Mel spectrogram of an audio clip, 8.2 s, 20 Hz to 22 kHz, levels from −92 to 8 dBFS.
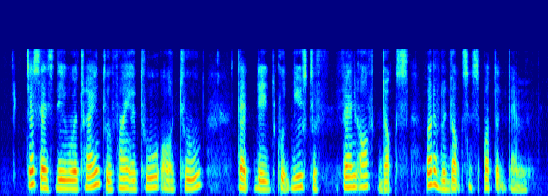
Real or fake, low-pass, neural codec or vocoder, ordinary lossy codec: fake; none; codec, 16 kHz, 4 kbps, FreqCodec, smaller model; none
